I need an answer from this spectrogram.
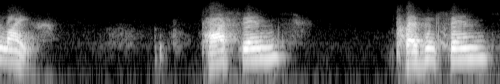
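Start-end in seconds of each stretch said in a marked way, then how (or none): none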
